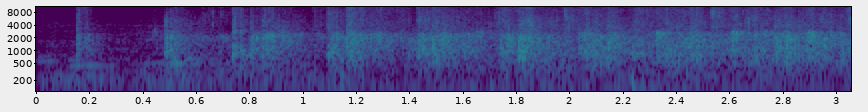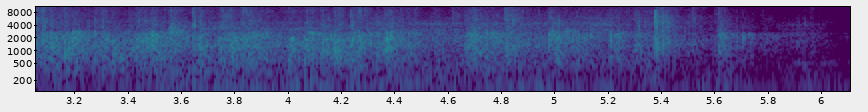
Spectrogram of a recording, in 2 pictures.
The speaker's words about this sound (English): Everybody clear your throat and clap your hands.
